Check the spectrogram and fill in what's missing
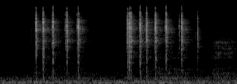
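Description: A 1/2 inch drive click torque wrench ratchets in two quick bursts of crisp, close clicks, five or six each, separated by a short pause, with a faint scrape at the end.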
